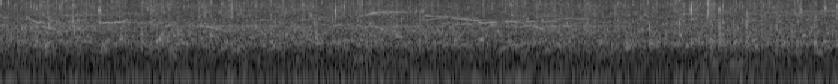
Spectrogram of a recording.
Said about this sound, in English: Let's just stop here for a moment and listen to the sound of the stream, the birds, and the gentle breath of the air.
